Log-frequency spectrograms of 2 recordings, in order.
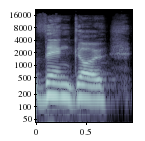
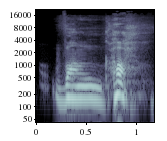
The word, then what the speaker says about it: Van Gogh: I believe the way you're meant to pronounce his name is not Van Gogh, it's Van Gogh.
